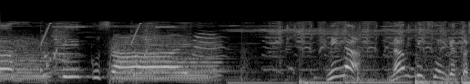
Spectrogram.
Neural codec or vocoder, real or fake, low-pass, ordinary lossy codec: none; real; none; none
